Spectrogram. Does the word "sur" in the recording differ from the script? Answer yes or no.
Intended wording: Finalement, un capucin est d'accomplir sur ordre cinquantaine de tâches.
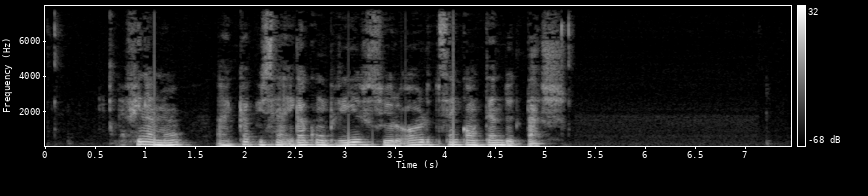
no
